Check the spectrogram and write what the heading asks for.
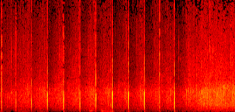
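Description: An audience applauds steadily for several seconds, a dense patter of many hands with a few sharp, close claps punctuating it, the sound thickening slightly toward the end.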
